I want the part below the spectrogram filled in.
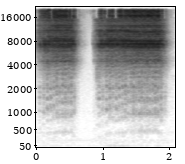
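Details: Lima Class 55 Deltic model locomotive after refitting the gears and oiling the axles: two short bursts of shrill high squeal with gritty buzzing as the motor spins, attributed to a worn drive gear grinding.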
